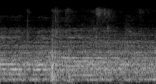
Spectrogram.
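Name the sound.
wrestling arena crowd cheering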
